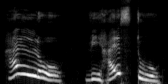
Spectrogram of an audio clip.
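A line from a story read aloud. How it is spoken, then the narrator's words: Slow, clear question. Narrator (German): fragte langsam und deutlich, damit sie mich verstehen konnte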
